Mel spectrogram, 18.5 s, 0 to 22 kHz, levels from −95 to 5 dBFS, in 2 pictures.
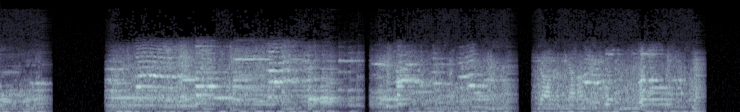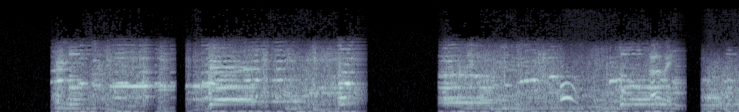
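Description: AAC frame loss with concealment strikes at 0.54–1.38, 3.89–4.93, 6.36–6.72, 8.71–9.96, 11.08–11.81, 13.72–14.80 and 17.71–18.09 s. The decoder rebuilds missing audio from the last good spectrum, giving smeared, noisy patches that appear as blurred spectrogram bands and a flattened waveform envelope.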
